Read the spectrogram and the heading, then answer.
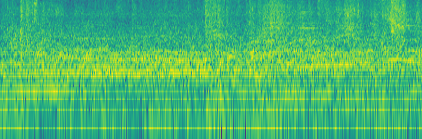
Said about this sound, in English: A few gunshots fly, then the sides engage in hand-to-hand combat. Bayonets jab warriors, samurai blades slice riflemen.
